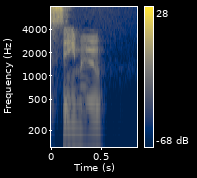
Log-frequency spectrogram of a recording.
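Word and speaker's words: Cemu: And I'm not sure how to say this. Simu? – I've said it as Simu.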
